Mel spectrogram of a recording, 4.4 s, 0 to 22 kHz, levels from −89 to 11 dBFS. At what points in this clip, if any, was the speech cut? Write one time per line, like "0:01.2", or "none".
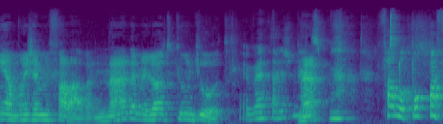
0:02.0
